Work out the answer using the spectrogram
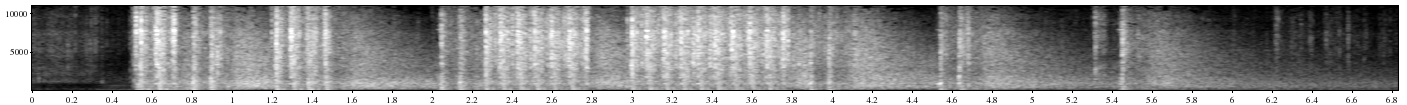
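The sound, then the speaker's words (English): Rifle gunfire at close range: a soldier shoots at another from a short distance, loud sharp cracks in several rapid bursts of automatic fire that ring on between shots, with no talk. “He shoots at the soldier from a short distance away.”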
